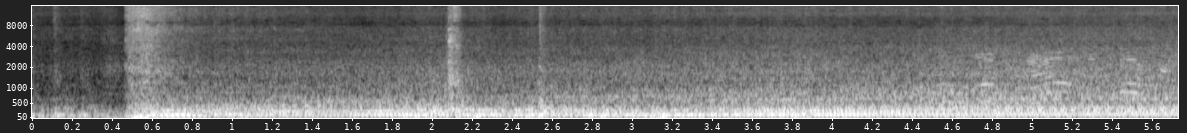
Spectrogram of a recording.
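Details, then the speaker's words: 1968 Dodge W200 Power Wagon, 383 big block: catches and settles into an uneven, lumpy idle with wavering drone. Carburetor suspected plugged, one side not getting fuel like the other, fuel pump also questioned. "ah one side's not getting fuel like the other side hmm that's what's going on I think it's plugged"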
